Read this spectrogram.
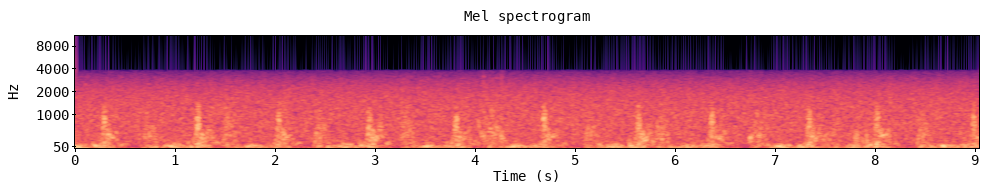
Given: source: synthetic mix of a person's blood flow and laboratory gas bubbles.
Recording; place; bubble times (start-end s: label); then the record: Doppler ultrasound of blood flow; precordium
3.98-4.33 s: bubbles
6.71-6.81 s: bubbles
7.78-7.98 s: bubbles
From the record:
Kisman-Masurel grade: 122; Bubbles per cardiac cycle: 1 to 2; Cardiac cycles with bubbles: 10 to 50%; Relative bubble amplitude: moderate (0.250 to 0.450); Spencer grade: 2 (many but less than half of the cardiac periods contain bubble signals, singularly or in groups); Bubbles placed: anywhere in the cardiac cycle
